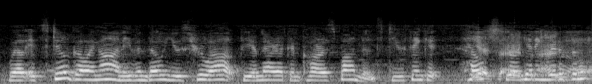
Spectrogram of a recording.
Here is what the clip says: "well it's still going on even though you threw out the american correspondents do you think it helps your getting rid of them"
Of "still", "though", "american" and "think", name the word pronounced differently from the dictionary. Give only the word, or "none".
none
